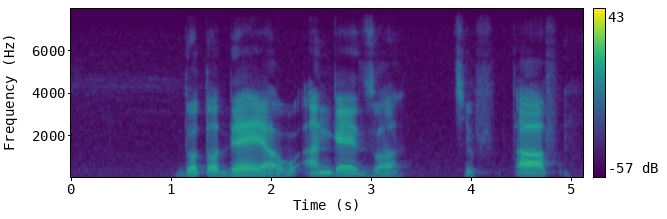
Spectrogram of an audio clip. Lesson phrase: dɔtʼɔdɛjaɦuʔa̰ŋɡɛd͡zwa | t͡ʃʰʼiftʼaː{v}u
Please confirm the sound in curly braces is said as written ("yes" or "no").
no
